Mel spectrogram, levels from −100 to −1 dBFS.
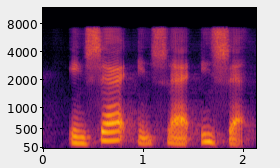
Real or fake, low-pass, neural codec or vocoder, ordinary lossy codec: fake; 7.2 kHz; codec, 16 kHz, 0.7 kbps, FocalCodec; none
